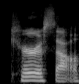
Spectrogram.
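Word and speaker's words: Curaçao: I had uh You're going to have to help me with this cuz you I always get this pronunciation wrong, but it's blue curous.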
